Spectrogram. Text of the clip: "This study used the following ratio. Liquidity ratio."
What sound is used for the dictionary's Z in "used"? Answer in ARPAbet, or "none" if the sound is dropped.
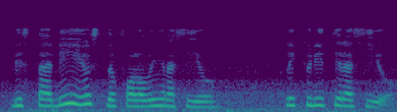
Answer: S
